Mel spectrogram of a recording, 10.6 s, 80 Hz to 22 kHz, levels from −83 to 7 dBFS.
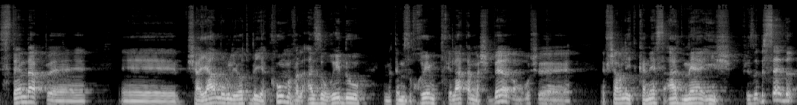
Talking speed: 130 wpm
